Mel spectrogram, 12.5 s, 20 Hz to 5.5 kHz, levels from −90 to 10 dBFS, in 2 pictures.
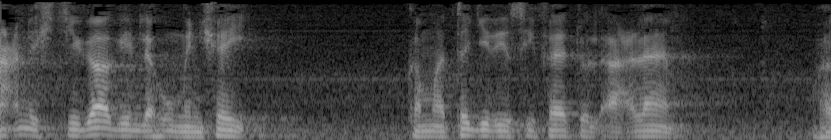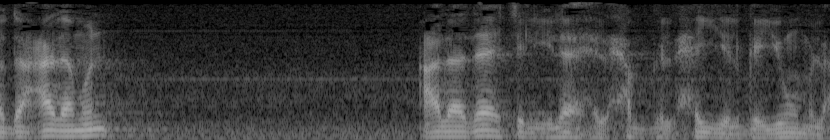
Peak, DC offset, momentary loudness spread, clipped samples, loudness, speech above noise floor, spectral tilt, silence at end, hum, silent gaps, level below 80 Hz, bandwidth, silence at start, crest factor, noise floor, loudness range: -10 dBFS; under 0.1%; 24 LU; under 0.1%; -31 LUFS; 20 dB; -8 dB/octave; 0 s; none; none; -52 dBFS; 5.4 kHz; 0 s; 22 dB; -51 dBFS; 3 LU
